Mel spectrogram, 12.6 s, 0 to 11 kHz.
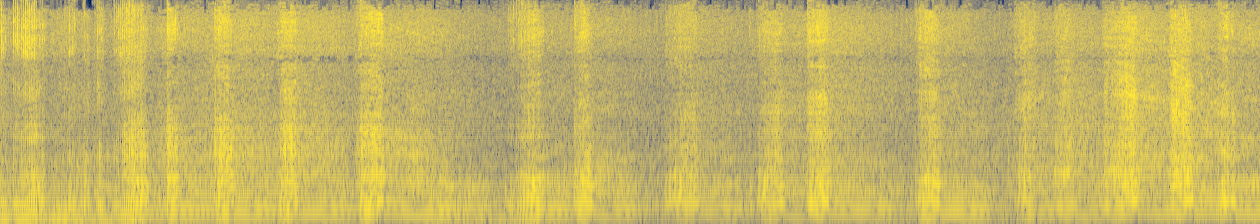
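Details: VW Baja air-cooled flat-four upgraded from Kadron to Weber-style carbs, rejetted (main was 115, ended with 52 jet): repeated sharp blips climb cleanly and drop to idle without stumbling or popping.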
